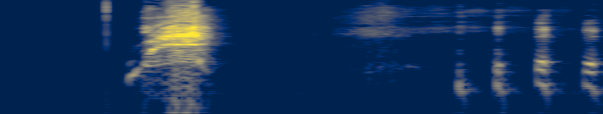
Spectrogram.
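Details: Pet lying down after having been snoring, now stretching: a single sharp sneeze burst, followed by a soft snuffle and several short sniffs.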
